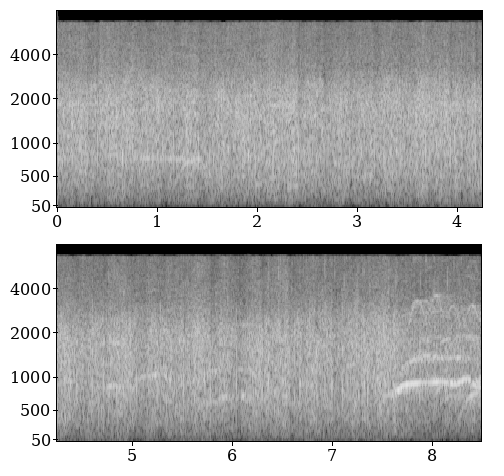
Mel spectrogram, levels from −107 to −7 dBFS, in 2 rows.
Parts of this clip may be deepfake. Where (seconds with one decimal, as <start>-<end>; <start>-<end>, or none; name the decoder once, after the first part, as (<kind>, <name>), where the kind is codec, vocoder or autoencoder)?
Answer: 0.0-3.2 (autoencoder, DAC-VAE)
